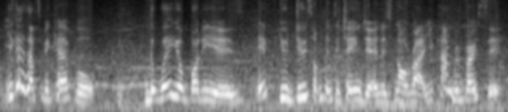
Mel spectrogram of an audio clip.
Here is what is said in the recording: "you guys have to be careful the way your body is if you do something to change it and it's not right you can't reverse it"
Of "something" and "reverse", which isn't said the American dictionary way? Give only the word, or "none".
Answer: none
